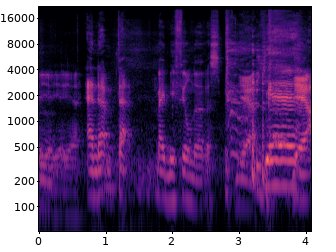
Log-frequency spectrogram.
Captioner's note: laughs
